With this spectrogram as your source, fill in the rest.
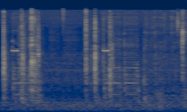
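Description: An embroidery machine stitches a red satin stitch, making rapid mechanical clattering bursts with short pauses, close and moderately loud.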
